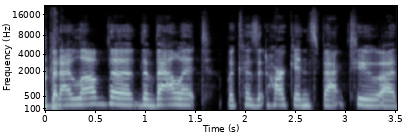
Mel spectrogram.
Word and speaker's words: Valet: Um, so what's the what's the best way to pronounce your company name? It's Valet. It's valet, but I love the the valet because it hearkens back to the English um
